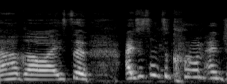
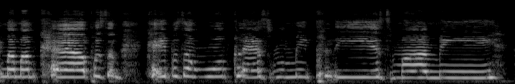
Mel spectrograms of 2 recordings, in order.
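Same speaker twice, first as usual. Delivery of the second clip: voicing the little boy; 8 semitones higher, slower than usual.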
